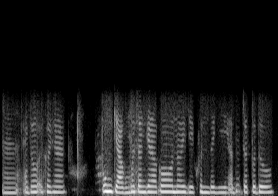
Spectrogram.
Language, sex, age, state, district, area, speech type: Manipuri, female, 18-30, Manipur, Kangpokpi, urban, conversation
